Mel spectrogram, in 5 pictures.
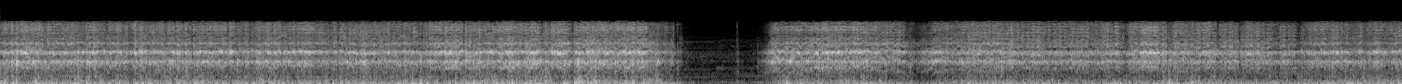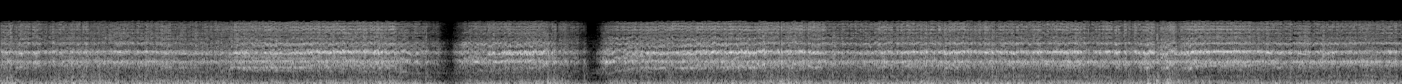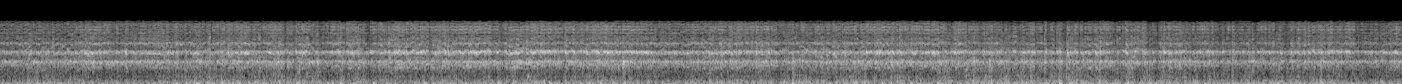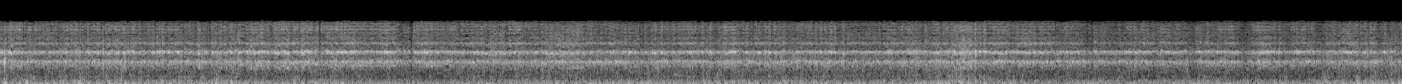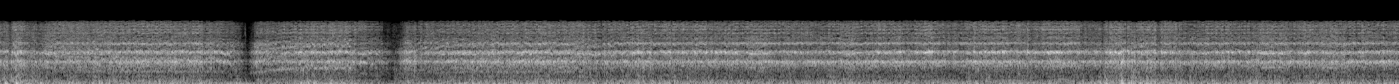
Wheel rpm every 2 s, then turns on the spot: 230, 240, 220, 140, 120, 180, 200, 230, 210, 130, 130, 220, 230, 230, 220, 220, 230, 230, 220, 230, 230, 230, 240, 230, 220, 230, 230, 230, 230, 150, 130, 210, 230, 230, 230.
58-60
